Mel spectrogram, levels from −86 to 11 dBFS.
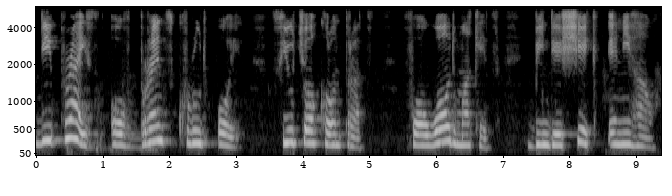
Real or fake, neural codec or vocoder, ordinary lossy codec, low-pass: real; none; none; 5.4 kHz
